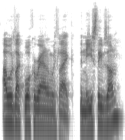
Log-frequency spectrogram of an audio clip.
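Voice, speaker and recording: A man's voice: mid-range voice, fairly even intonation, moderate pace, no echo, studio quality. A man in his twenties from Australia, telling stories in slangy casual chat. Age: 20s. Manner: storytelling, slangy.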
